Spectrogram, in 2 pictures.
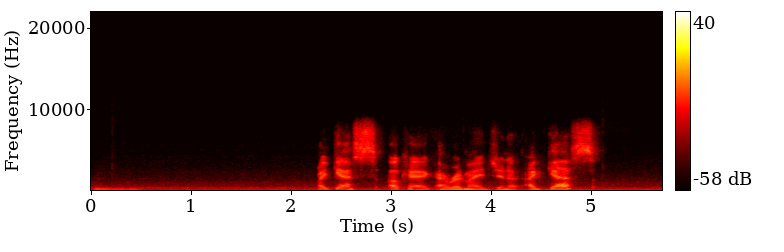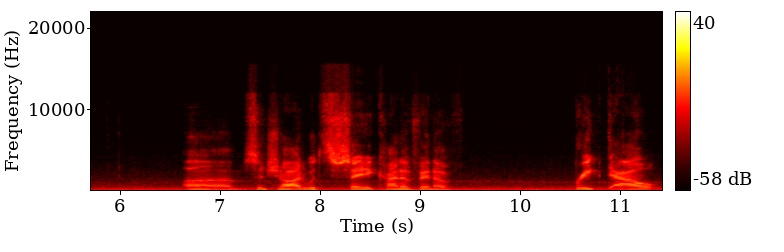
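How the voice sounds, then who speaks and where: Bright-voiced man, slow and halting. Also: on the low side, slight background noise, poor audio. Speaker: tabletop game player. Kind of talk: casual game-table talk.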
